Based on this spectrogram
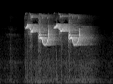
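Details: Two bright, looping bird phrases follow closely. Each starts as a high whistle, swoops down and curls back up, and together they last about a second and a half in a silent setting.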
